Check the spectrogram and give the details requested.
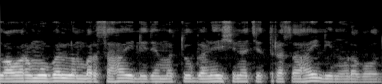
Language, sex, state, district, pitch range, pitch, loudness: Kannada, male, Karnataka, Koppal, 130-140 Hz, 135 Hz, -16 LUFS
